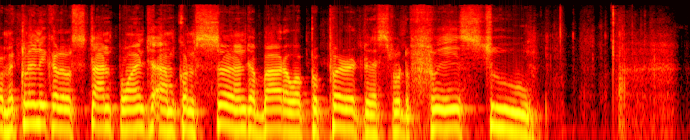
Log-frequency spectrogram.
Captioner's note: speaking French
